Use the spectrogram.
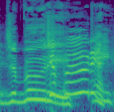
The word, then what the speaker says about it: Djibouti: how to pronounce this, but I think it's Djibouti, Africa. Did I do that right, Chris? That was close. All right. Would you give us that name? Djibouti? Yeah, Djibouti. Yeah, where's Djibouti?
